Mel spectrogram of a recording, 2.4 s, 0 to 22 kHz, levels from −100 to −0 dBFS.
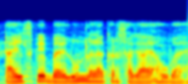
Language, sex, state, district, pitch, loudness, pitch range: Hindi, male, Bihar, West Champaran, 120 Hz, -15 LUFS, 110-125 Hz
